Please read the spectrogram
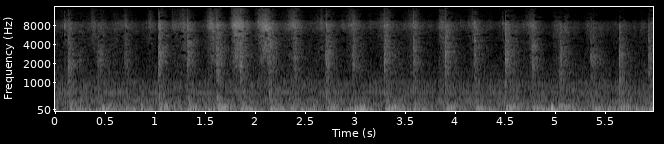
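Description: A young child's rapid, forceful breaths in a pranayama breathing exercise: short sharp puffs, about four or five a second.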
